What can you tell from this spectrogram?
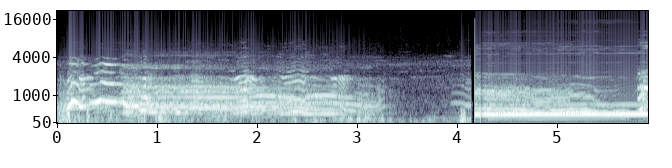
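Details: Bloodhound howl, a wavering, drawn-out, harmonic-rich cry lasting about three seconds, fading out, followed by a sharp click and a steady flat tone.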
